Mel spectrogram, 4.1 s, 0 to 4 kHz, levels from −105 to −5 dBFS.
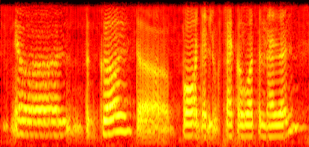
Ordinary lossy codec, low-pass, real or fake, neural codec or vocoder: Opus, 64 kbps; 3.6 kHz; fake; vocoder, 22.05 kHz, 80 mel bands, Vocos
